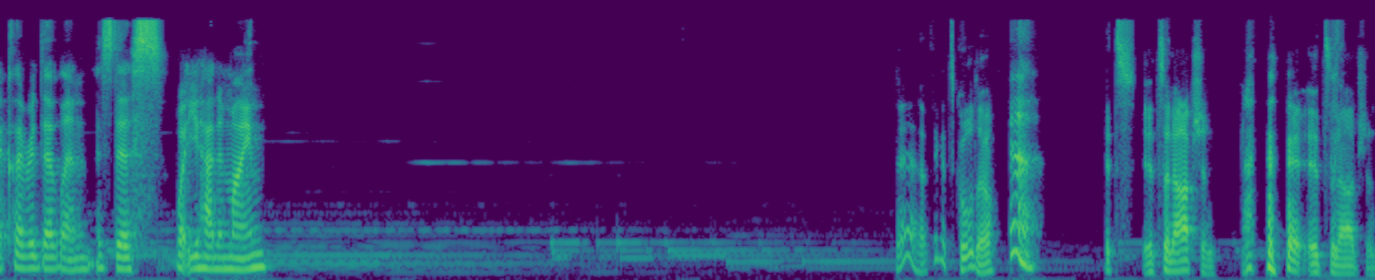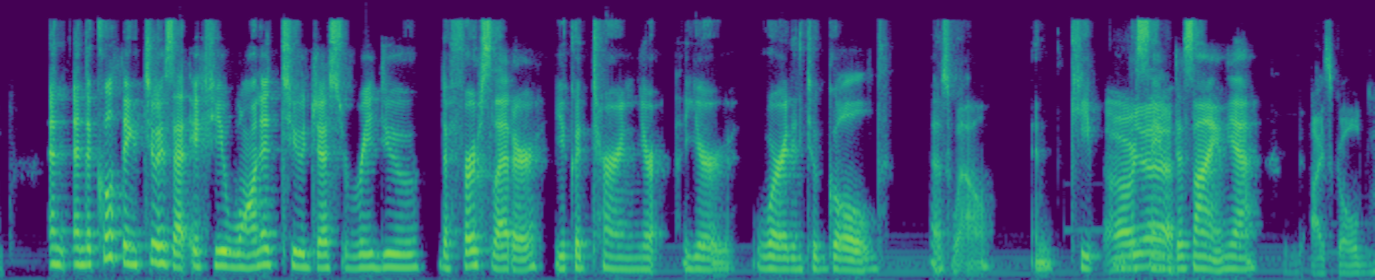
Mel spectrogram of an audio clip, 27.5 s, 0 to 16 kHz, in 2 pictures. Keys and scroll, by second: 5.5 space, 10.7 super+=, 11.5 super+-, 12.8 Escape, 13.6 space.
